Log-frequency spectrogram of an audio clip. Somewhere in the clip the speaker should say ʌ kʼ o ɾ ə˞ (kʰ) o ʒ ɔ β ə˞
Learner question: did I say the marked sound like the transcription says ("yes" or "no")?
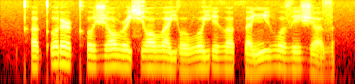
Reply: yes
